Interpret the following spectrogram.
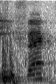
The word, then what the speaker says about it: effect: to talk about the effect it had on me all right notice i stress the e i could also say sleepers at great effect on effect is a noun 99 of the time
